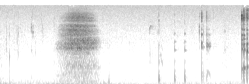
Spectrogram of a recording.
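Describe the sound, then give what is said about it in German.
A loud burp rumbles out for about a quarter second, followed by a few small mouth clicks and a short breathy puff near the end. “Also wie ja, viel, wie viel Rülpsen und so.”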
